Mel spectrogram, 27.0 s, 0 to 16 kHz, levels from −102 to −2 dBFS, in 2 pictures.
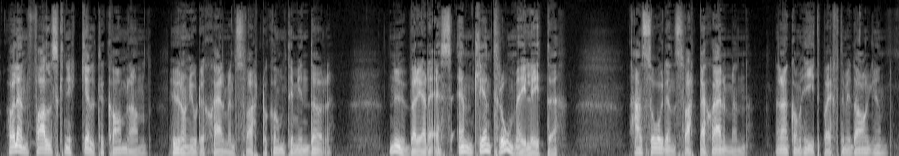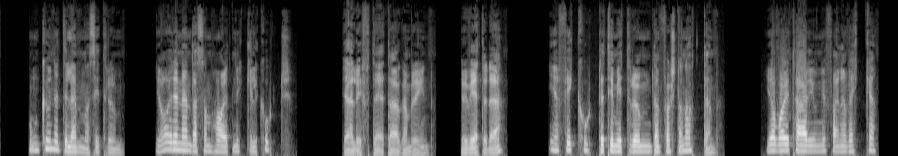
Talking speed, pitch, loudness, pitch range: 160 wpm, 95 Hz, -24 LUFS, 80-130 Hz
